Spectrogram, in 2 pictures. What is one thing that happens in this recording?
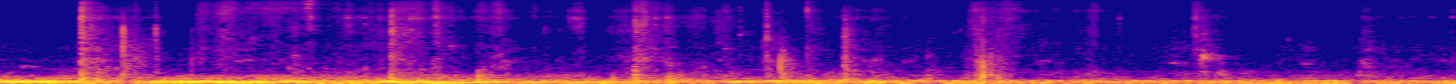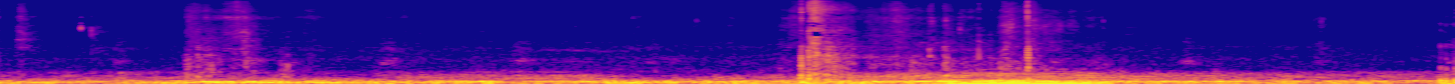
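A fabric play tunnel rustles and crinkles as kittens paw at it.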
